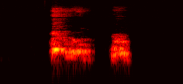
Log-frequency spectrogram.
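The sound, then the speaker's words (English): A big dog barks twice at the door, fairly loud: a longer rough bark followed by a shorter one after a brief pause, with silence around them and no talking. “My dog's acting stupid.”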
